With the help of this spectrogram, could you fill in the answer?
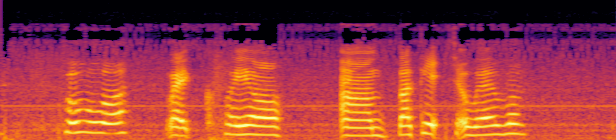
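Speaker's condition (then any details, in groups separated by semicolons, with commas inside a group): Cerebral palsy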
